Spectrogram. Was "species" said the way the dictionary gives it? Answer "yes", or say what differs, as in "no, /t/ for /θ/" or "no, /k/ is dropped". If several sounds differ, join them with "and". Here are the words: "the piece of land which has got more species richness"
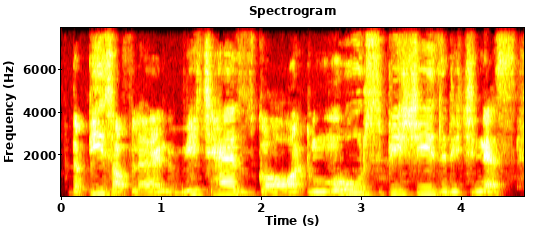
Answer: yes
